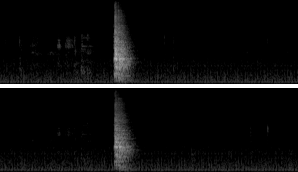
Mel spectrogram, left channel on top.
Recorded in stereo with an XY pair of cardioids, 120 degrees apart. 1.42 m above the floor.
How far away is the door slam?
About 0.9 m.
